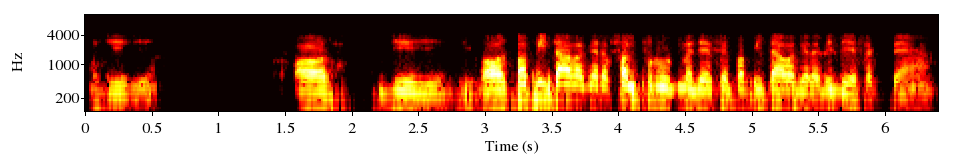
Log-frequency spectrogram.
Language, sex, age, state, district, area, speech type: Urdu, male, 18-30, Delhi, South Delhi, urban, conversation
